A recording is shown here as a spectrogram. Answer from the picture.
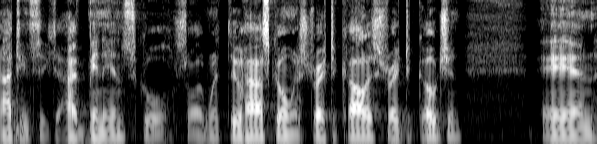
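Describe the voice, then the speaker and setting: In a Southern US accent, a man speaks at a moderate pace with a medium pitch and flat, monotone intonation. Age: 60s. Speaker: retiring high school football coach. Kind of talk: casual interview.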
